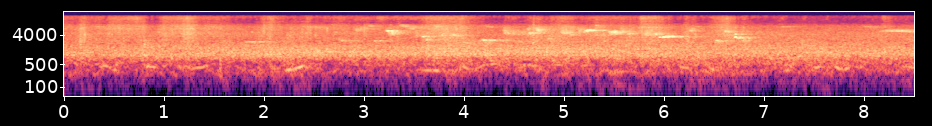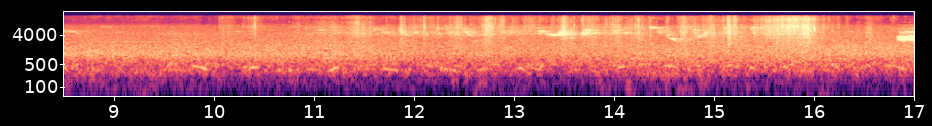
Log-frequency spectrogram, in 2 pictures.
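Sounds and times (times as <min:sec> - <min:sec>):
bird low call: 0:16.7 - 0:17.0.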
